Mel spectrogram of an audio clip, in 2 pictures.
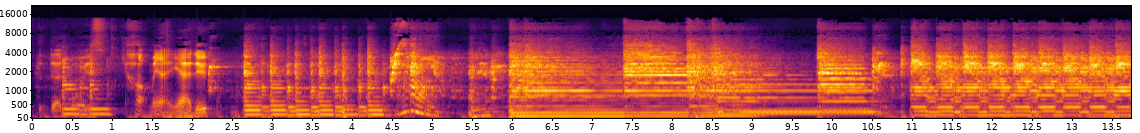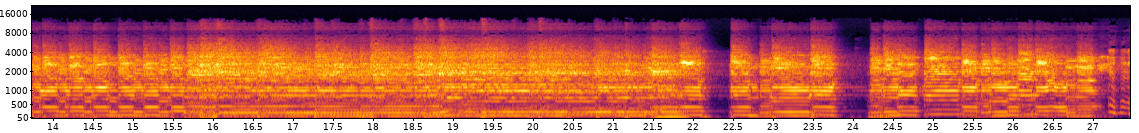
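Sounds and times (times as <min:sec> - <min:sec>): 
distorted 1970s-style electric guitar playing rock and roll: 0:00.0 - 0:01.2, 0:02.2 - 0:27.4
speech: 0:00.2 - 0:03.0
laughter: 0:26.8 - 0:27.4.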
